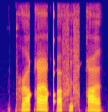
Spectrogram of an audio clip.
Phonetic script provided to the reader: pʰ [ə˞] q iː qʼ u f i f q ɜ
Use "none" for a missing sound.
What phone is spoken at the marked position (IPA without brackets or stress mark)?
ə˞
